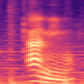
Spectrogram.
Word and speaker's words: ánimo: bueno tengo esta estructura si yo el acento lo colocó en la primera sílaba tengo la palabra ánimo que en este caso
